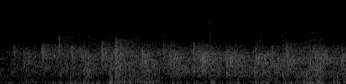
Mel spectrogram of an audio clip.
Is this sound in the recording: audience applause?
yes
